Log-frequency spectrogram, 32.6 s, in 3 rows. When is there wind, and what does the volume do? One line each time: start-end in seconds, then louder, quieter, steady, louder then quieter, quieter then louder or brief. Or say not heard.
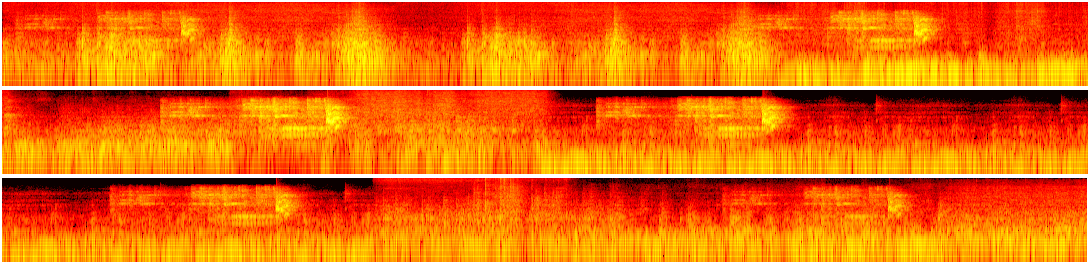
0.0-32.5 quieter then louder.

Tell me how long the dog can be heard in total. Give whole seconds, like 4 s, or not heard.
11 s.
